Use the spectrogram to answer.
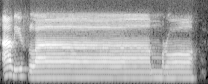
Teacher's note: Jadi tidak ada gunnah antara mim dan ro, dan juga tidak ada imbuhan hamzah di huruf ro-nya.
